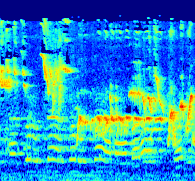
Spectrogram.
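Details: White-rumped shama (murai batu) singing in an impressive, luxurious rhythm: a high opening phrase, then long level whistled notes, ending in quick rising chirps over faint steady background tones.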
